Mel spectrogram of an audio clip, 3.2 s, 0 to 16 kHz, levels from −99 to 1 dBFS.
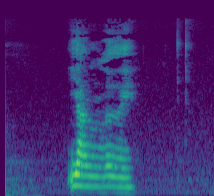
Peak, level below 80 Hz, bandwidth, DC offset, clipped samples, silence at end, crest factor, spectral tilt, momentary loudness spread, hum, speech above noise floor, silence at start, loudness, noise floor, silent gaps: -10 dBFS; -66 dBFS; 10.5 kHz; under 0.1%; under 0.1%; 1.2 s; 22 dB; -5 dB/octave; 15 LU; none; 42 dB; 1 s; -28 LUFS; -69 dBFS; none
